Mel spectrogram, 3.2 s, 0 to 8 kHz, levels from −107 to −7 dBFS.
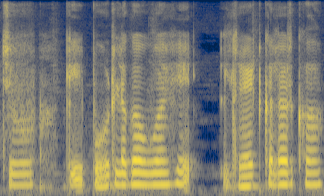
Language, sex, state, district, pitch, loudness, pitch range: Hindi, female, Madhya Pradesh, Bhopal, 175 Hz, -17 LUFS, 160-180 Hz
